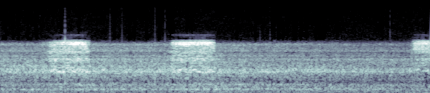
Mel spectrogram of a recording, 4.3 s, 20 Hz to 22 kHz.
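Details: Night feeding at a barn owl nest on 3 November 2015: the female shreds a huge mouse from the male for the owlets. Three drawn-out, raspy hisses are heard over a steady background murmur.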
